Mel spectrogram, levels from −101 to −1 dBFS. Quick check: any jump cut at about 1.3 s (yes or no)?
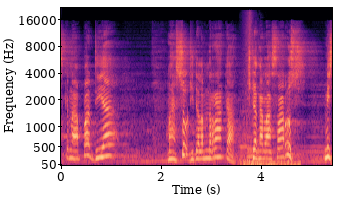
no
